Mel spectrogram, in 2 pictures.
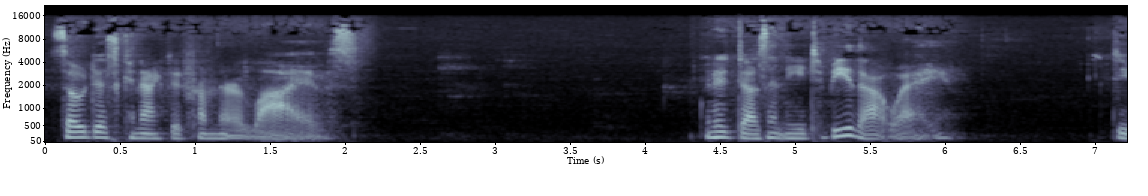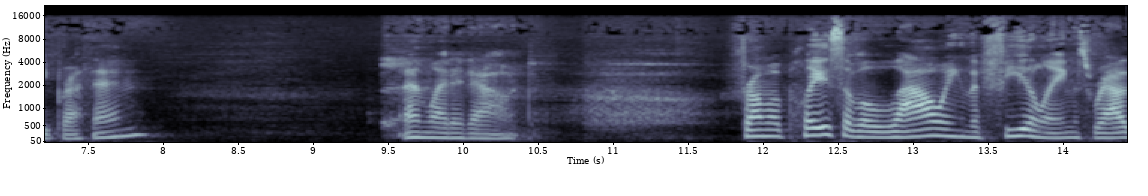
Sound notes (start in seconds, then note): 8.1 breathing deeply; 10.7 sighing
